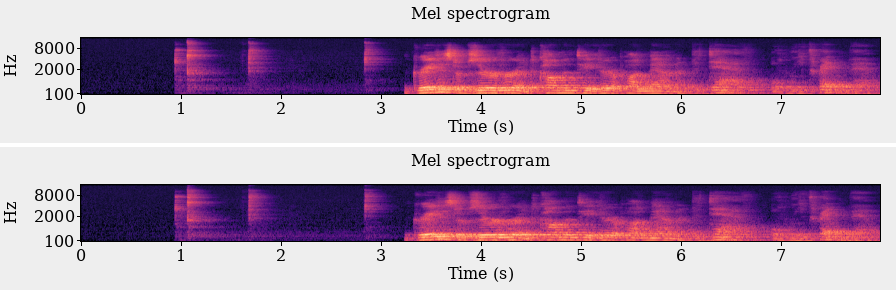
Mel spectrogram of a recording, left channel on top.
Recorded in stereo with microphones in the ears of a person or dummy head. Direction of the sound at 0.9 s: 25° left (ahead or behind).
